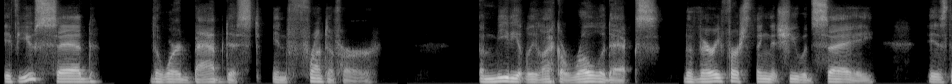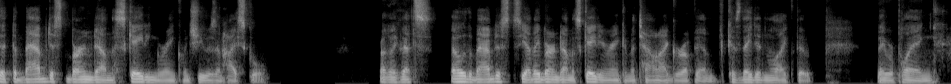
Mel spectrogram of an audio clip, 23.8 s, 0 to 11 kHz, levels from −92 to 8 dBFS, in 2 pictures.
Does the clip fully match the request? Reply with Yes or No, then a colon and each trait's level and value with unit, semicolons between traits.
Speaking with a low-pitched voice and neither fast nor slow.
Yes: low, 100 Hz; average, 160 wpm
